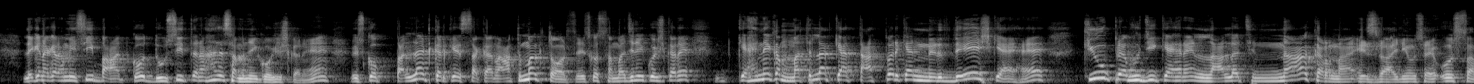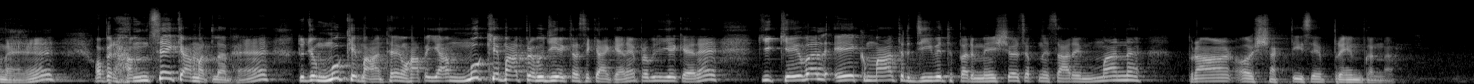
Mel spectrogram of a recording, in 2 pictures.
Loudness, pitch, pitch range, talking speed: -19 LUFS, 175 Hz, 145-200 Hz, 185 wpm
